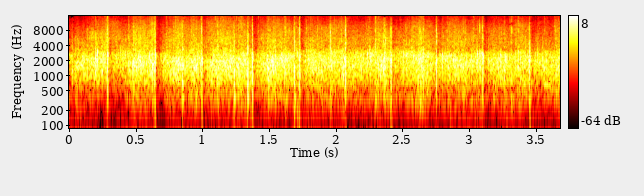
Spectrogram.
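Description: An audience applauds the creator of Guardiões do Litoral, a volunteer movement of surfers who organized to clean the beaches. It is a steady, dense wash of many hands clapping with sharp individual claps popping through, sustained at an even level for a few seconds with no one speaking.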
